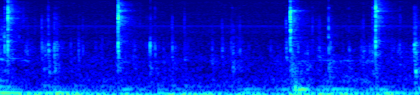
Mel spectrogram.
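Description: Typing on a computer keyboard: a few separate, unhurried keystrokes, about four clicks in two seconds.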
